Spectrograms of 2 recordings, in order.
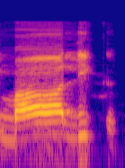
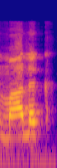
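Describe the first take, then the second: First: The vowel after the L is an 'i'. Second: The vowel after the L is an 'a'. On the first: The speaker calls it right. "ये correct pronunciation है Quranic word की" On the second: The speaker calls it wrong. "हम क्या बोलते हैं? ... लाम के ऊपर जबर पड़ते हैं"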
